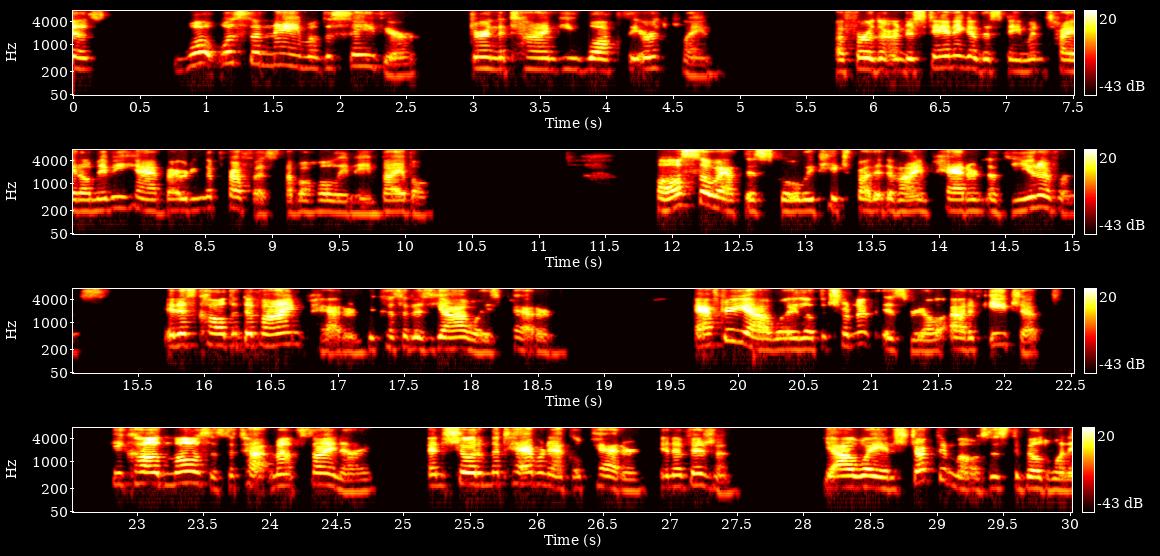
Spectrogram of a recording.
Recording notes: Madison Zoom Class.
